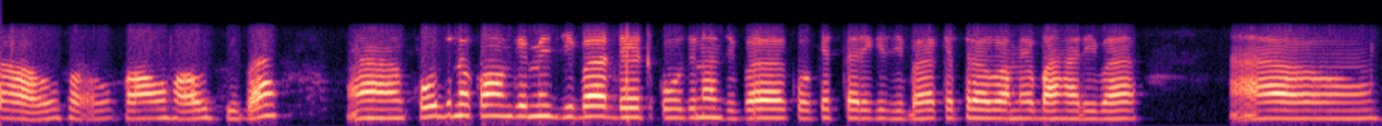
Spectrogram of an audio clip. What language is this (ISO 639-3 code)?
ori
